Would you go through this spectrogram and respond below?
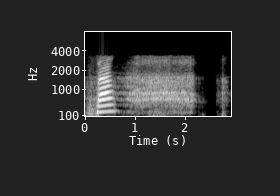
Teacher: سا کو نرمی سے پڑھیں گے, اس میں سیٹی کی آواز بالکل پیدا نہ ہو, نرمی سے ادا کریں گے.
